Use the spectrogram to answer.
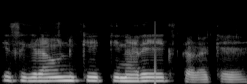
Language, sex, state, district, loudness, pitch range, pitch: Hindi, male, Uttar Pradesh, Etah, -23 LUFS, 140-170 Hz, 165 Hz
